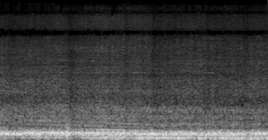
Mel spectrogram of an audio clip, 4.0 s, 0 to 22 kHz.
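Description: A Chevrolet Corvette C8 Z06 with a Corsa exhaust rumbles loud and close, a steady deep engine drone that stays strong throughout with slight throttle wavering and no talking.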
